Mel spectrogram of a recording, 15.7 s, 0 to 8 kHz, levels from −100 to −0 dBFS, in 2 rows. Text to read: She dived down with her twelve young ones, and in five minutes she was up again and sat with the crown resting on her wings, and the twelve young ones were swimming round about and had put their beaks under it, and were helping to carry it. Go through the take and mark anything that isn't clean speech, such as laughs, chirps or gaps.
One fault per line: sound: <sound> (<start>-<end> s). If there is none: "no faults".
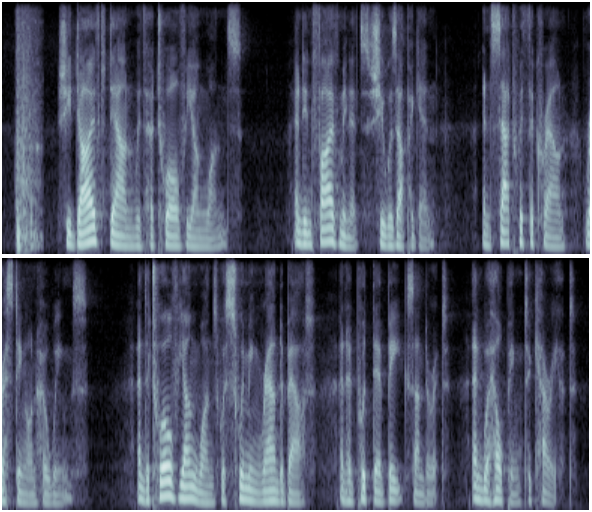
sound: thud (0.2-0.6 s)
